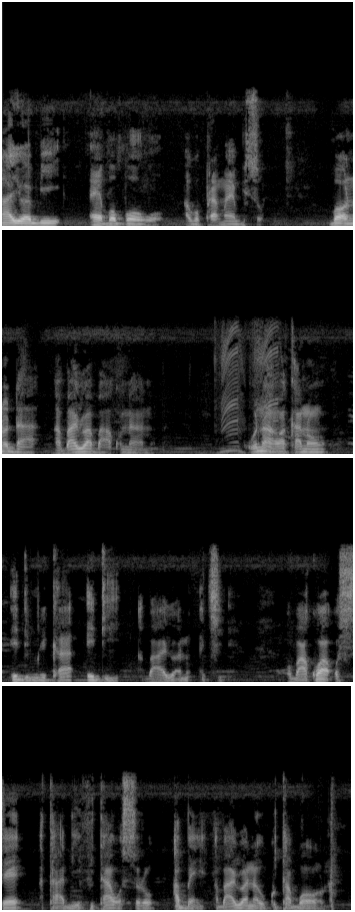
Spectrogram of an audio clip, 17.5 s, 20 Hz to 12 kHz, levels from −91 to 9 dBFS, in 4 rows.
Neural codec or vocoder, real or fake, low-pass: none; real; 7.2 kHz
